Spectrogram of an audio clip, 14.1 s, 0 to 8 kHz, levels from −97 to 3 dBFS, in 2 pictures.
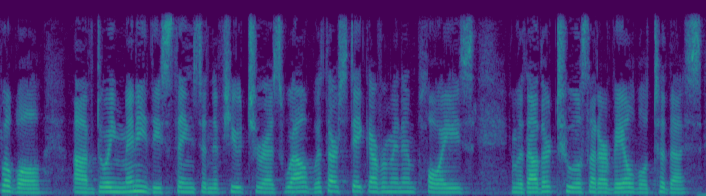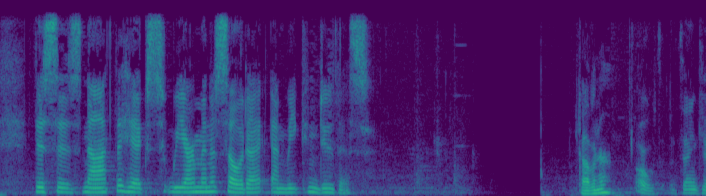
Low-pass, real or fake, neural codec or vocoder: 7.2 kHz; real; none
